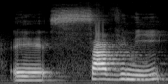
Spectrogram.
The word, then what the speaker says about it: Savigny: Alguns professores utilizam, né, ou pronunciam Savigny, só que Savigny não é francês, na verdade ele é alemão, então por isso que alguns também utilizam a expressão Savigny.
